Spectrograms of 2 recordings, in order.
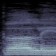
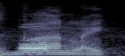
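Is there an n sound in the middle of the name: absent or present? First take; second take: absent; present. First: The name is said without an n sound. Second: The name is said with an n sound. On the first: The speaker calls it wrong. "It's not Burley" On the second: The speaker calls it right. "it's Burnley"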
